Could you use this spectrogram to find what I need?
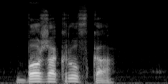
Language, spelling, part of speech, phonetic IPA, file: Polish, boża krówka, noun, [ˈbɔʒa ˈkrufka], Pl-boża krówka.ogg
